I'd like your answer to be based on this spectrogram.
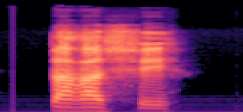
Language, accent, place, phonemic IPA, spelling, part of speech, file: French, France, Lyon, /pa.ʁa.fe/, parafer, verb, LL-Q150 (fra)-parafer.wav
- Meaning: alternative form of parapher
